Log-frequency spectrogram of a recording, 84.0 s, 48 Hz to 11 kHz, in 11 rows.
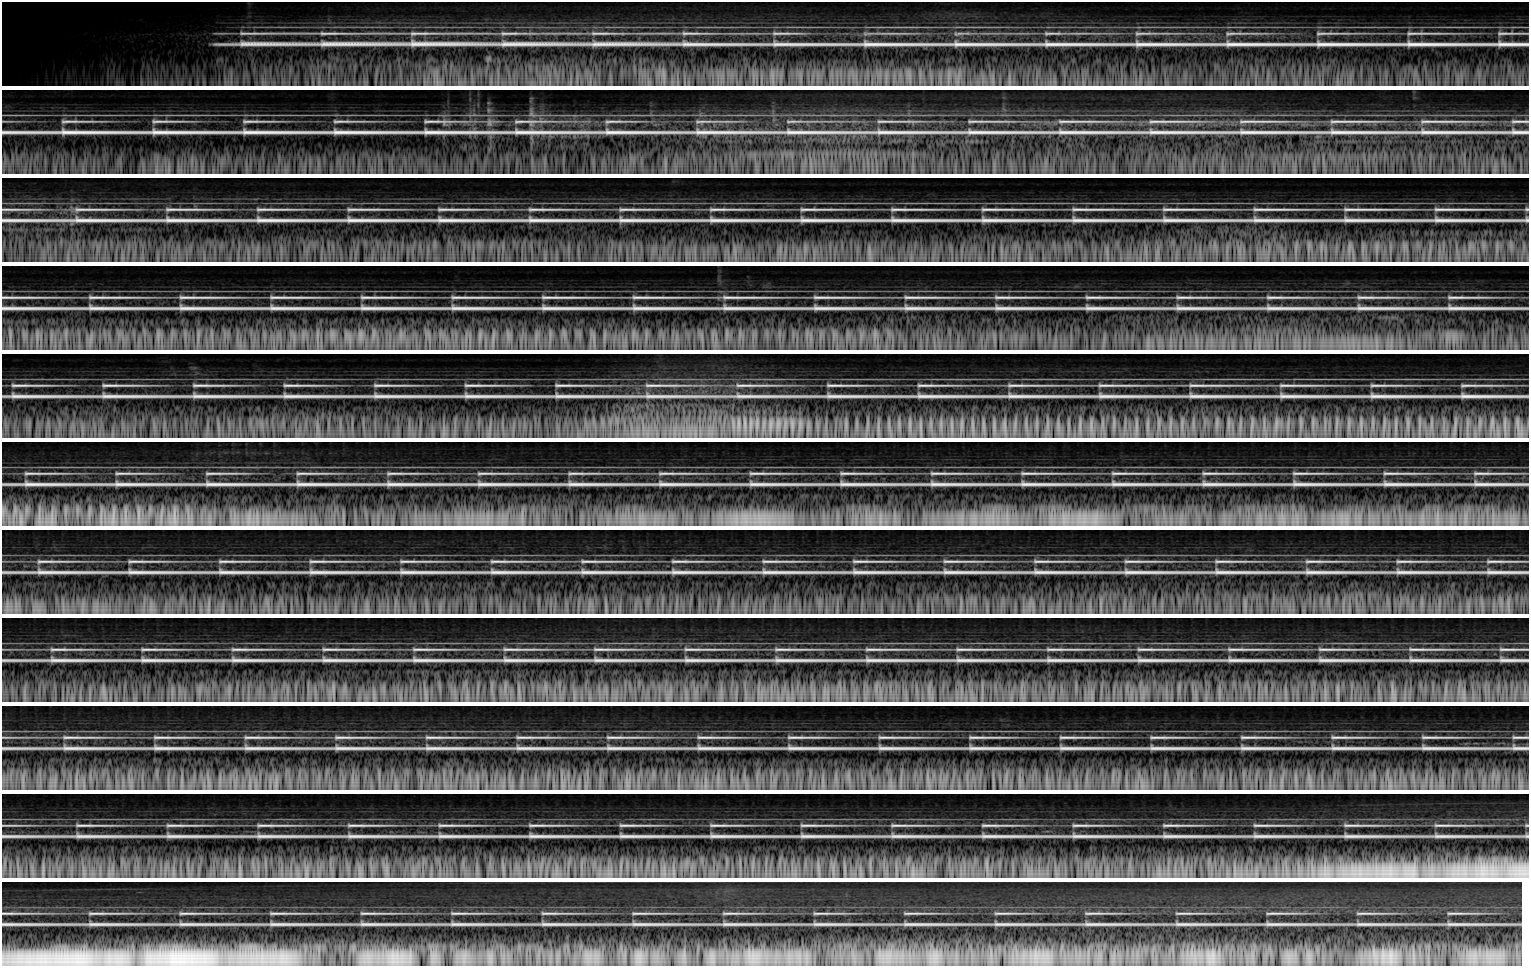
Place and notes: Deyang Rd., Jiaoxi Township - in the Railway level crossing
Near the railroad tracks, Trains traveling through, Traffic Sound, Railway level crossing
Zoom H6 MS+ Rode NT4
Yilan County, Taiwan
